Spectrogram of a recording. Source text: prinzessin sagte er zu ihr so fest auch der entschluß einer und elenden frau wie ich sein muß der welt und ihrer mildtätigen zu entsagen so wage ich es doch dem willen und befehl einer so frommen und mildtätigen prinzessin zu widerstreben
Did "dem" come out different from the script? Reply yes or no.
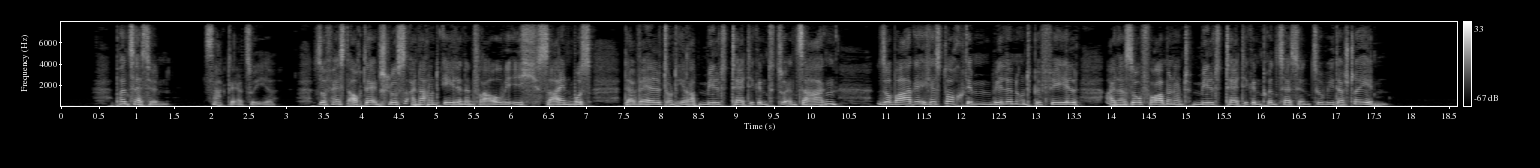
no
